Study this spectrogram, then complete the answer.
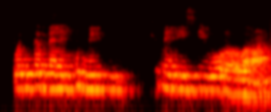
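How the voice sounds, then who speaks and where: In an American accent, a woman with a medium pitch speaks at a moderate pace, with audible room echo. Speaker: synagogue leader presenting annual report. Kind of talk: annual meeting report. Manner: halting.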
